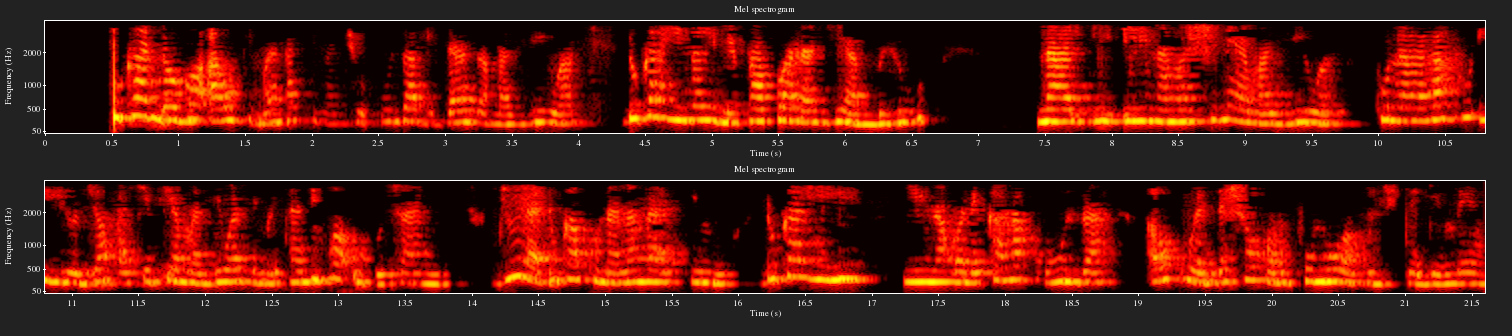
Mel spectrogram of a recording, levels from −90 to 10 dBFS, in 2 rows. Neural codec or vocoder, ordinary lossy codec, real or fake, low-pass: codec, 16 kHz, 4 kbps, X-Codec, HuBERT features, trained on general audio; MP3, 16 kbps; fake; 3.6 kHz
